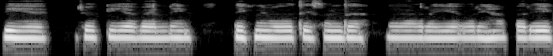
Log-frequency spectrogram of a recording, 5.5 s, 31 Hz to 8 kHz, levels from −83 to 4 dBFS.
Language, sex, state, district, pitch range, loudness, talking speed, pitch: Hindi, female, Bihar, Supaul, 190-195 Hz, -16 LUFS, 205 wpm, 190 Hz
